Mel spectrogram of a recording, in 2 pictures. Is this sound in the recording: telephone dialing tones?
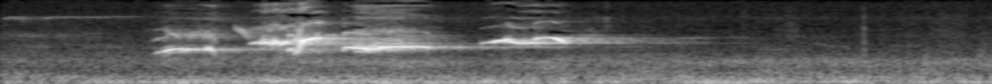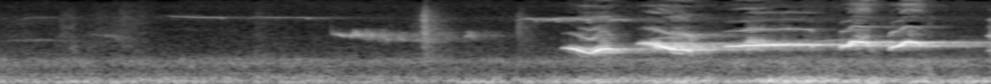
no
